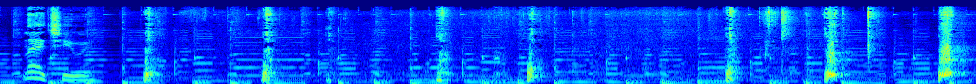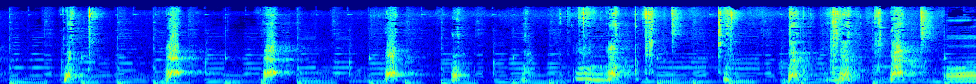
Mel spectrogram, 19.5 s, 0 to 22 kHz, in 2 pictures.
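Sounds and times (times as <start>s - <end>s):
speech: 0.2s - 1.6s
dog barking with sharp barks and yips: 1.4s - 1.7s, 2.6s - 3.5s, 4.4s - 5.5s, 7.2s - 7.5s, 8.2s - 8.6s, 9.4s - 9.8s, 10.4s - 10.8s, 11.4s - 12.8s, 13.6s - 16.2s, 17.0s - 19.1s.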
